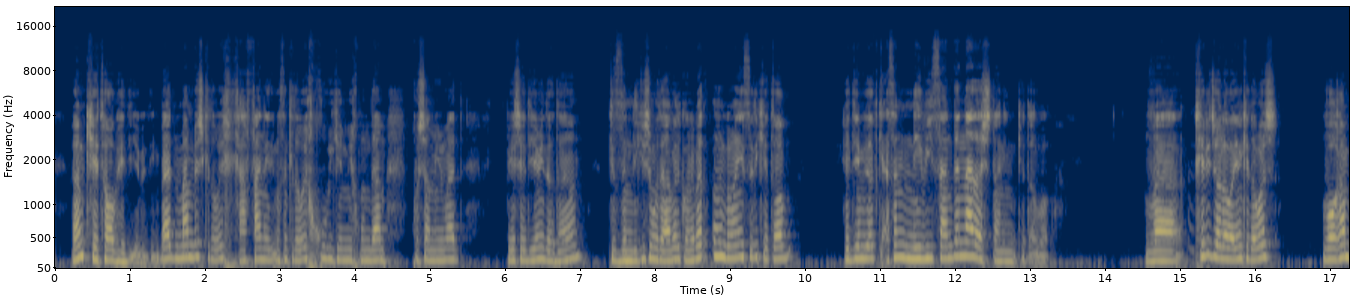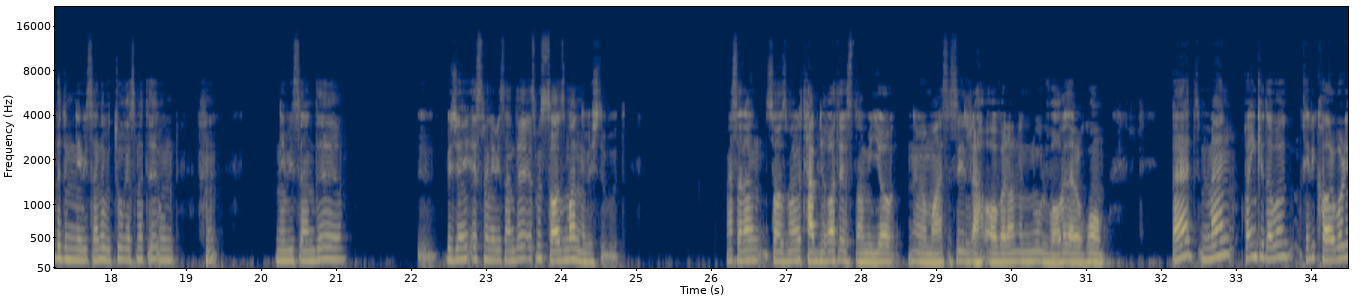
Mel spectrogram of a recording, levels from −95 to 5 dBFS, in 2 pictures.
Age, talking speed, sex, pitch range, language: 20-39, 145 wpm, male, 130-170 Hz, Persian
